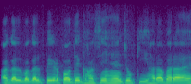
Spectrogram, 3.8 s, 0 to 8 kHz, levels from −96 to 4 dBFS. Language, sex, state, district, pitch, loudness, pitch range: Hindi, male, Chhattisgarh, Raigarh, 130 Hz, -25 LUFS, 125-130 Hz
